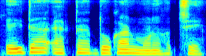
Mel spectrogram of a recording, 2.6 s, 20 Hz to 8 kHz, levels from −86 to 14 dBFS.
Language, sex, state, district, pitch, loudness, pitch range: Bengali, male, West Bengal, Cooch Behar, 140 Hz, -20 LUFS, 120-150 Hz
